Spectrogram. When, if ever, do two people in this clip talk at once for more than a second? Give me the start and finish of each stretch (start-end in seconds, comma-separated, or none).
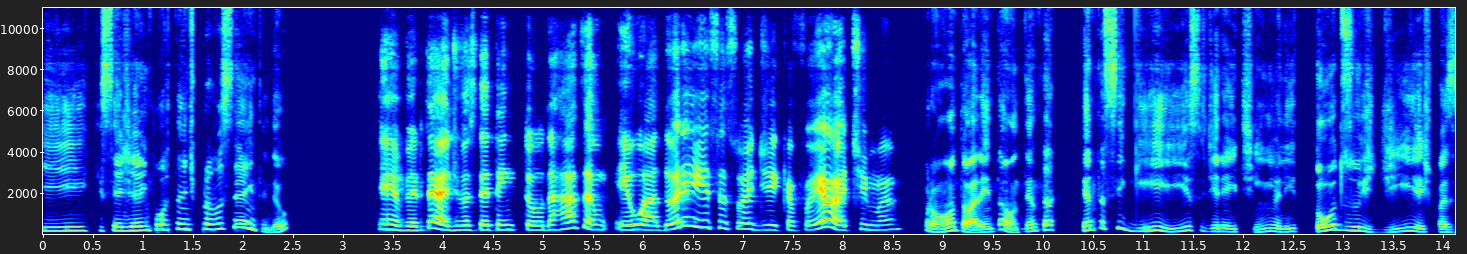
none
